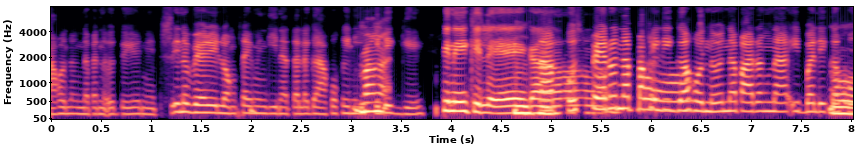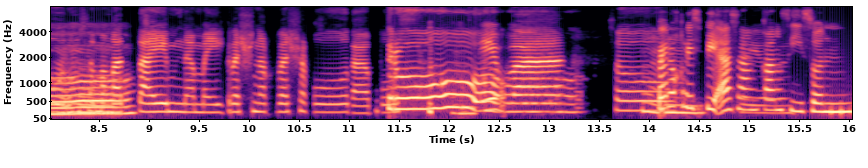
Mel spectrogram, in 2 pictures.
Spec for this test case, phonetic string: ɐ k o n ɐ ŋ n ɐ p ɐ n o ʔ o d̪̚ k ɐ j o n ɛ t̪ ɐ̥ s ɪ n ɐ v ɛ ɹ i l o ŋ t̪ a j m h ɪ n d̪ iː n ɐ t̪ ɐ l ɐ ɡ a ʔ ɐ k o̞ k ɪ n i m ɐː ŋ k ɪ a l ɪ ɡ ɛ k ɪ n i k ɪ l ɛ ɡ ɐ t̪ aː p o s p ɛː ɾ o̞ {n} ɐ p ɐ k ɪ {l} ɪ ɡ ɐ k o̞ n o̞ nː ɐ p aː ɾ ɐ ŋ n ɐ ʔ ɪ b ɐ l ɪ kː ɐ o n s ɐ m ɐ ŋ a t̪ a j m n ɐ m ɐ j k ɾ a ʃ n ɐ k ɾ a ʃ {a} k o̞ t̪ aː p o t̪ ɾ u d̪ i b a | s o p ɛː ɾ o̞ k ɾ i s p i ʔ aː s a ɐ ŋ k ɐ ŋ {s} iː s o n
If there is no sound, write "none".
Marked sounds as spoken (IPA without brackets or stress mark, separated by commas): n, l, ɐ, s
